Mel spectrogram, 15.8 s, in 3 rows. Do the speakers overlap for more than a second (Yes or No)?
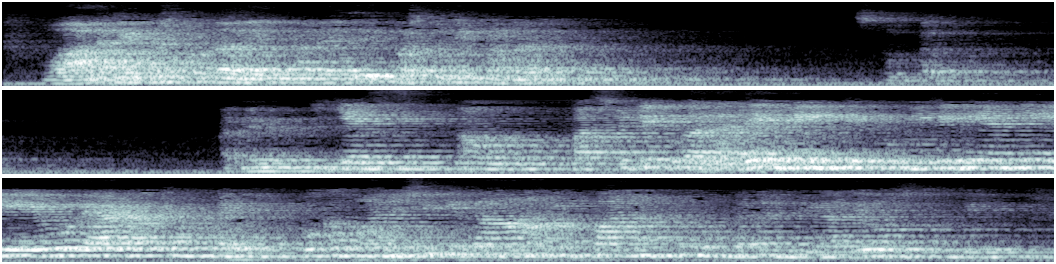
No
